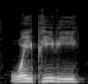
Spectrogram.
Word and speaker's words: Wapiti: And it's spelled like Waipiti. Yeah. Wapiti. Yeah. Wapiti. And now you might be thinking of White Petey, the Hidden Machine mascot. But no, it's Wapiti. Wapiti.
